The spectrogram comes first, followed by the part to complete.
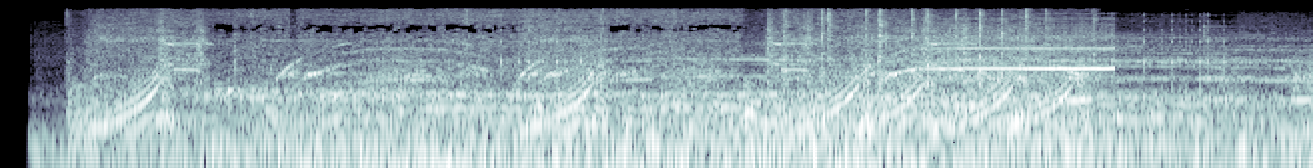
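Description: Intro-sting sound effects of mechanical whirring and clicking, with repeated rising whines like robot servos; the last whine levels off into a held high tone that cuts off suddenly about seven seconds in.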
